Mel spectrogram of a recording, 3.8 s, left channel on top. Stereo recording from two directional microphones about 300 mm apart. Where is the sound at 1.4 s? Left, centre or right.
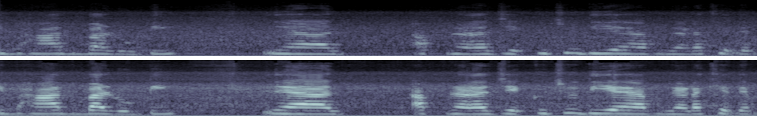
Centre.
